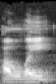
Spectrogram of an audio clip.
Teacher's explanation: சொல்லோட வந்து முதல்ல வரும்பொழுது இது இரண்டு மாத்திரையிலிருந்து ஒன்றரை மாத்திரை அளவா குறைந்து ஒலிக்கும். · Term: அவகார குறுக்கம்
